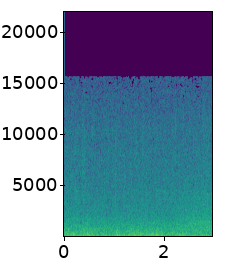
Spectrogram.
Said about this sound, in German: Der Sonnenuntergang bei Gewitter.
